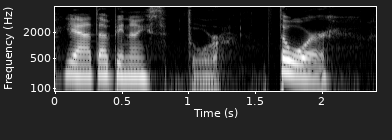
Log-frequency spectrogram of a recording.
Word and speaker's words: Thor: yeah that'd be nice Thor Thor there's no a in it Thor Thor Thor am I saying it weird yeah am put it's th h o r not t like I know how it's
